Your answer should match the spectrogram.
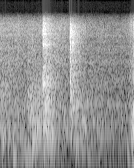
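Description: Two light, sharp clicks a little under half a second apart, over quiet room tone.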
